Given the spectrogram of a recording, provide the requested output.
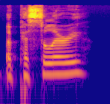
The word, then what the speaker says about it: epistolary: Like epistolary? – Epistolary? – Epistolary, yes. I added an extra syllable there.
